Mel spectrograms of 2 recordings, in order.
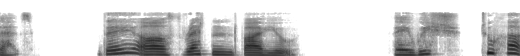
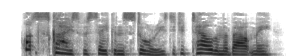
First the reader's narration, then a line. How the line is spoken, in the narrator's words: I hiss at him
